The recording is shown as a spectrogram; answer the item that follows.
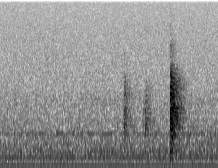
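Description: Small plastic drone parts being handled and fitted together by hand: two soft clicks a little past the middle, then a louder short sound near the end, over a faint steady room hum.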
